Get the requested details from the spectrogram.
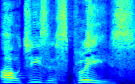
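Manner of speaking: dismissive, scornful, sneering scoff. Acting out the money-loving Pharisees scoffing at Jesus: mock-sneering. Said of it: "were sneering at Jesus. Here's what that looked like".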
